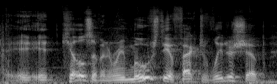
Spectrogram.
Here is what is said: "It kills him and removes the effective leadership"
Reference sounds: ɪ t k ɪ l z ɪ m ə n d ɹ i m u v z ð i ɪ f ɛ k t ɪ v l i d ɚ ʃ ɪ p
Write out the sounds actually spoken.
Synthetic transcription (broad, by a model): ɪ t k ɪ l z ɪ m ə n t ɹ i m u v z ð i ɪ f ɛ k t ɪ v l i d ɚ ʃ ɪ p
